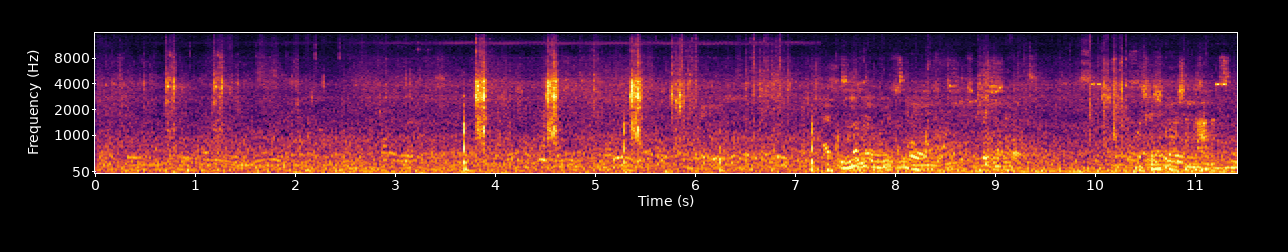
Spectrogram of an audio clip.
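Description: A crowd of men and women murmur quietly in a large room.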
